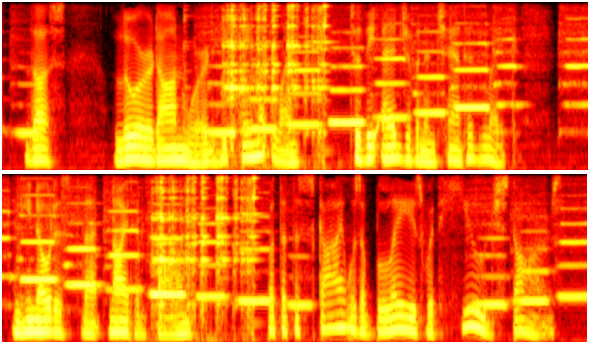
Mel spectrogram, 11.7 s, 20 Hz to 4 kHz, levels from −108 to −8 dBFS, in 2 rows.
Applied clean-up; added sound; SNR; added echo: none; Dishes, pots, and pans + Wind instrument, woodwind instrument; 1 dB; none.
